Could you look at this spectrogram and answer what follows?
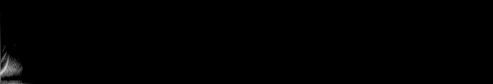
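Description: A piece of 95% cacao chocolate drops into a cup of chaga tea with a single short, soft plop at the very start, followed by silence.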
